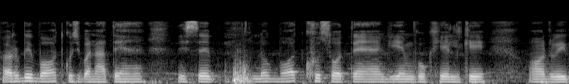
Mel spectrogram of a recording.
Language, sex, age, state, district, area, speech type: Hindi, male, 18-30, Uttar Pradesh, Ghazipur, urban, spontaneous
